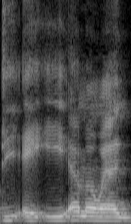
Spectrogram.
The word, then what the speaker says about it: daemon: Greek, the word demon, usually spelled D-A-E-M-O-N, daemon, but actually pronounced pretty much a demon in the Greek, it means spirit.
